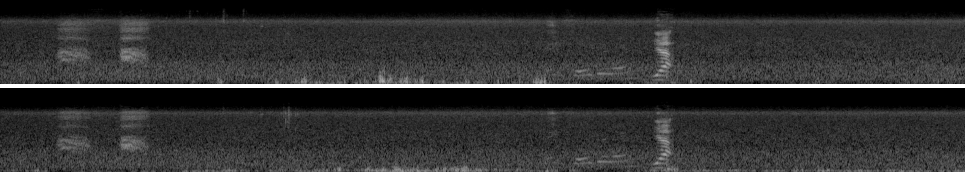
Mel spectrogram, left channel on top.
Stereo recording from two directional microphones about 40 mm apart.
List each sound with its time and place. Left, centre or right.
0.6 s crow: left
6.5 s speech: left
